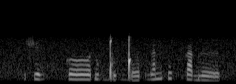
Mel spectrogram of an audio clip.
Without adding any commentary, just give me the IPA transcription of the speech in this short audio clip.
ʃ e z kː ɤː ɗ u ɡ͡ǃ u ɡ͡ǃ əː p ɡ a n k u kː a ɡ ɘː

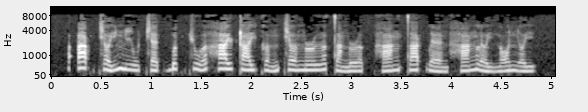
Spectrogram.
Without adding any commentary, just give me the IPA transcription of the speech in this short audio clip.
ʔ a˦˥ k̚ c ə˨˩˦ j ɲ i˨˩ w c ɛ˨˩ k̚ ɓ ə˦˥ k̚ c u˨˩˦ ə̯ h a˧ j ʈ a˧ j k ə˨˩˦ ŋ c əː˧ ŋ ɹ ɨ˧˥ ə̯ t̪ a˨˩˨ ŋ ɹ ə˨˩ k̚ h a˧˥ ŋ t̪ a˦˥ k̚ l ɛ˨˩ ŋ h a˧˥ ŋ l ə˨˩ j n ɔ˧˥ ɲ ə˧ j

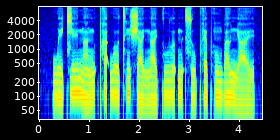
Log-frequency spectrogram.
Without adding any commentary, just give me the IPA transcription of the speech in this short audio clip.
w e˨ t͡ɕ e˦ ɪ̯ n ã˨ ŋ ʊ˦ ʔ pʰ ä˦ ʔ w o˦˨ ʊ̯ tʰ ĩ˦˨ ʃ a˨ ɪ̯ ŋ a˨ ɪ̯ k u˦ l ʊ˦ ʔ m ɪ˦ ʔ sʰ u˨ pʰ ɛ˦˨ pʰ ũ˦ b a˦ ʊ̯ ɲ a˨ ɪ̯

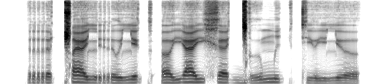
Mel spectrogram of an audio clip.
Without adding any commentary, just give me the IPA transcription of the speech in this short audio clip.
r ə˨ ǁ æ˦˨ lʲ r ɯ˨ lʲ æ˧ k ʔ ɐ˧ j æ˦ j x ɛ˧ ɡ͡ǀ ɯ˨˦ m i˦ k tʲ ɨ˨ j lʲ ə˦˨

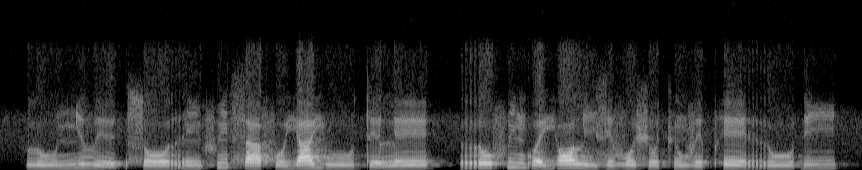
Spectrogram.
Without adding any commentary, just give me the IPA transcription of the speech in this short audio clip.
l uː˨ ɲ ɪ˦ β ɪ˨ | s oː˨ r ĩ˨ f ĩ˦ s a˨ f ʊ˨ j a˦ j uː˨ t ɪ˨ l e˦ | r o˦ f ĩ˦ ɡʷ ɛ˨ j ɔ˦ l i˨ z ɪ˦ v o˦ ʃ o˨ t͡ʃ ũ˨ v e˨ pʰ eː˦˨ r uː˨ ɗ i˦

